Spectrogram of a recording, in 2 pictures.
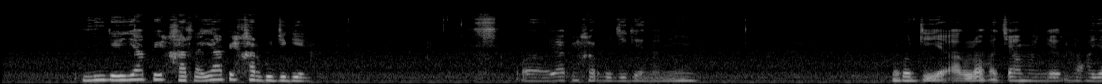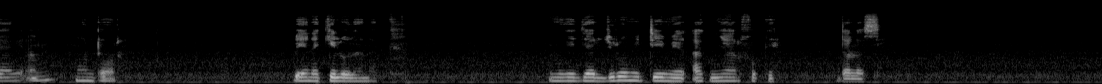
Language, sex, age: Wolof, female, 25-35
